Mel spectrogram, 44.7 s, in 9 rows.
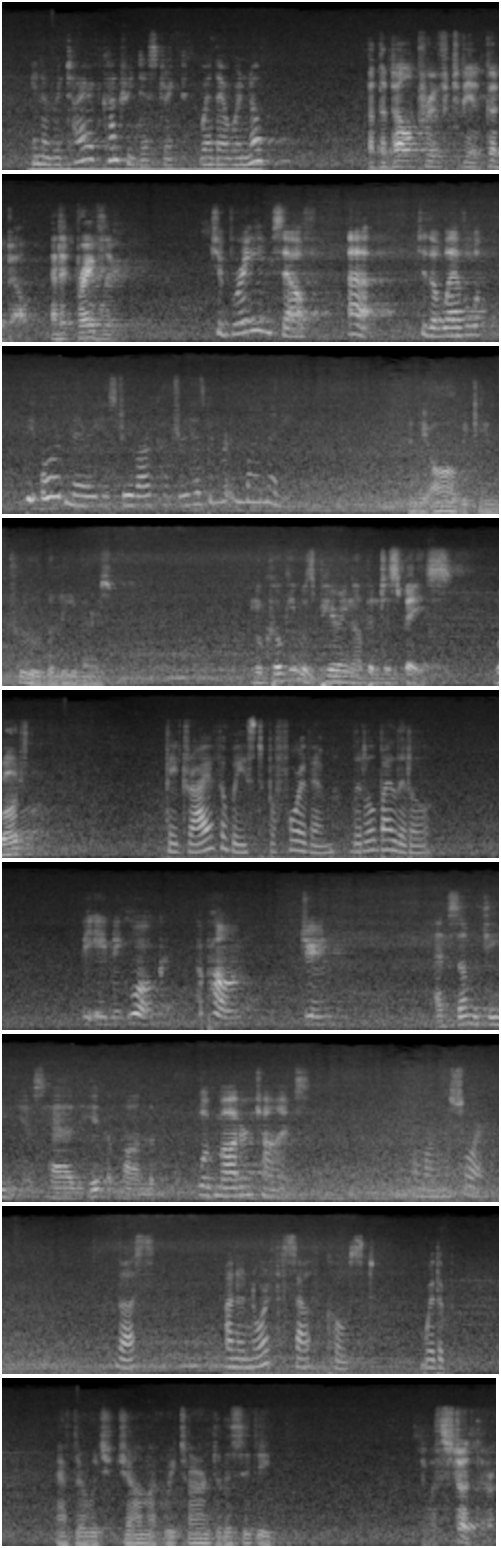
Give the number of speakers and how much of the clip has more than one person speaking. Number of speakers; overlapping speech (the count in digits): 9, no overlap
